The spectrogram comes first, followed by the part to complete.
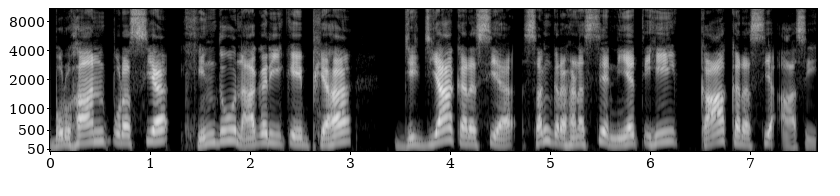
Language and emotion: Sanskrit, neutral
